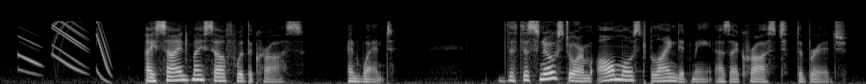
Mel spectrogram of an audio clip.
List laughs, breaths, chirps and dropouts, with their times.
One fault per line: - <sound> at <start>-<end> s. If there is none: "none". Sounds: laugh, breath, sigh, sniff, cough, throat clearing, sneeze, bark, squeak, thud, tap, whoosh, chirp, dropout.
- chirp at 0.2-1.1 s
